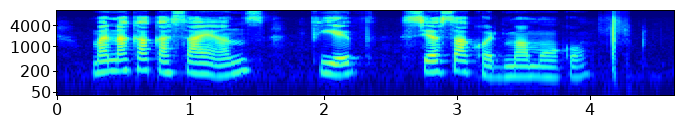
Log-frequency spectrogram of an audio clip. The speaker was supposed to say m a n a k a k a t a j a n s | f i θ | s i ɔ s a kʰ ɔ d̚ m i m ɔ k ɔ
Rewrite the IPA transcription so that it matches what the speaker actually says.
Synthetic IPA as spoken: m a n a k a k a s a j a n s | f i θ | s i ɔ s a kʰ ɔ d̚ m a m ɔ k ɔ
